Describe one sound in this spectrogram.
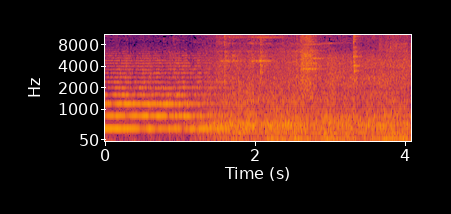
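Train wheels clatter over the rails as carriages rush past close by.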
